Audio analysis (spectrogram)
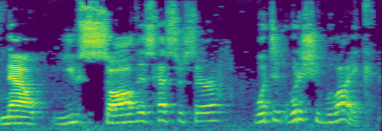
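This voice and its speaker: A woman's voice: lowish voice, a little slow, close to an everyday voice. A woman playing an earnest, protective man in a retro radio thriller, theatrical and emphatic. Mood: grave, urgent. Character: earnest, protective male companion, reassuring and insistent. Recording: echoey room with faint hiss.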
